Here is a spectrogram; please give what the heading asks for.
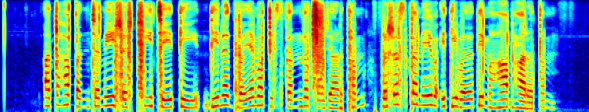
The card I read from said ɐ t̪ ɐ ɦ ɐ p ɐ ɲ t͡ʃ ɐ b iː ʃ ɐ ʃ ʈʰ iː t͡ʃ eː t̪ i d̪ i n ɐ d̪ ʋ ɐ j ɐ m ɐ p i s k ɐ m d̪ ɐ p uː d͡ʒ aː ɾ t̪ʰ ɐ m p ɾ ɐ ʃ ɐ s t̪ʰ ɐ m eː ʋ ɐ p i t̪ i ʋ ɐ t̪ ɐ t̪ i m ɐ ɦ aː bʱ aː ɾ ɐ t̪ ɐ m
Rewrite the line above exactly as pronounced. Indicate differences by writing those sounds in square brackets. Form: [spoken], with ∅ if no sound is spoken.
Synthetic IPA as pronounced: ɐ t̪ ɐ ɦ ɐ p ɐ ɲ t͡ʃ ɐ [m] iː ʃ ɐ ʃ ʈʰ iː t͡ʃ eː t̪ i d̪ i n ɐ d̪ ʋ ɐ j ɐ m ɐ p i s k ɐ [n] d̪ ɐ p uː d͡ʒ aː ɾ t̪ʰ ɐ m p ɾ ɐ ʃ ɐ s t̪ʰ ɐ m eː ʋ ɐ [ʔ] i t̪ i ʋ ɐ [d̪] ɐ t̪ i m ɐ ɦ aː bʱ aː ɾ ɐ t̪ ɐ m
